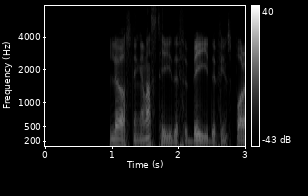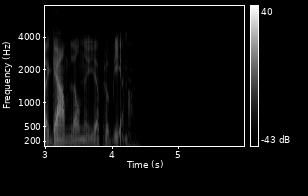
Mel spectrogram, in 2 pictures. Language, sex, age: Swedish, male, 16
